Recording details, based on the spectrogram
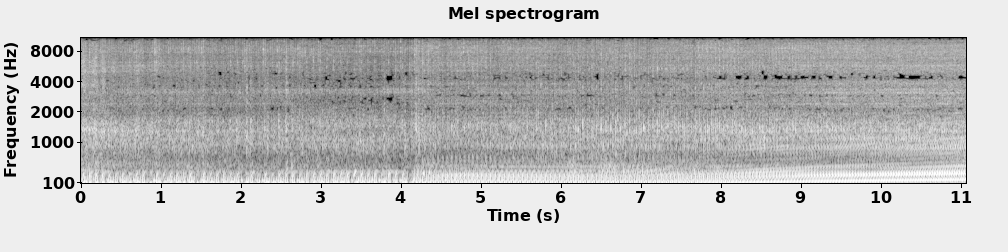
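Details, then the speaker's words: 2007 fuel-injected Harley-Davidson Nightster XL1200 being tuned with the Screamin Eagle Pro tuner: loud V-twin loping, revs climbing, irregular pops and crackles through the exhaust on deceleration as the throttle comes off. "a lot of people complain about their D cell you can hear that popping right now"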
